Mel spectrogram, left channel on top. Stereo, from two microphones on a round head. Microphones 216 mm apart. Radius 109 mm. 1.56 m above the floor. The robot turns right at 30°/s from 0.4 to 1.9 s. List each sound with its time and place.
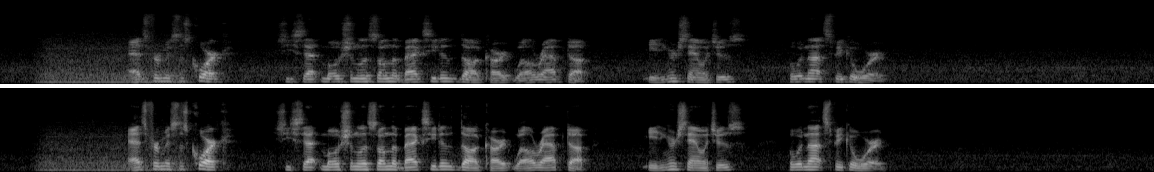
1.3 s a man speaking: 65° right (ahead or behind), 0.5 m; by 8.9 s 75° right (ahead or behind), 0.5 m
